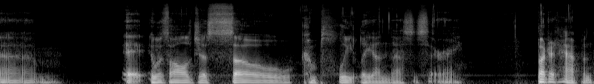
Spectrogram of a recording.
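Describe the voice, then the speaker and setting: Speaking with an American accent, a man with a very deep, low pitch and vocal fry goes at a fairly slow pace, with ordinary pitch variation and long, frequent pauses. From Michigan, US Midwest. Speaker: leather community titleholder. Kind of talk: casual chat. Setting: home dungeon space.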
